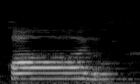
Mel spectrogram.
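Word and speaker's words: قالوا: الف ہے اس میں، قاف، الف زبر قا لام واو پیش لو قالو قالو، دونوں کو برابر کھینچیں گے اسے، قالو، قالو ہوں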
